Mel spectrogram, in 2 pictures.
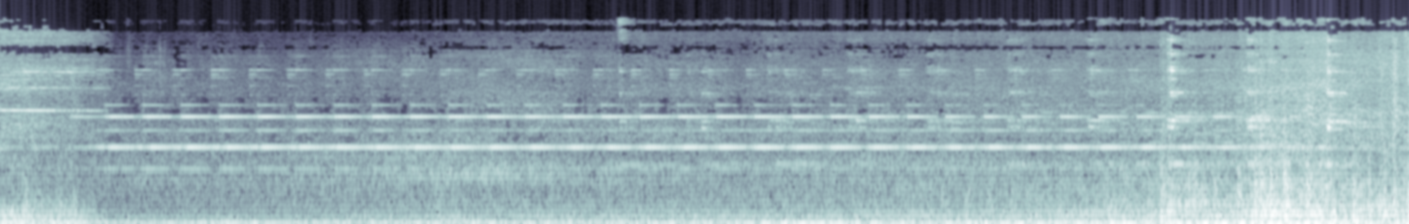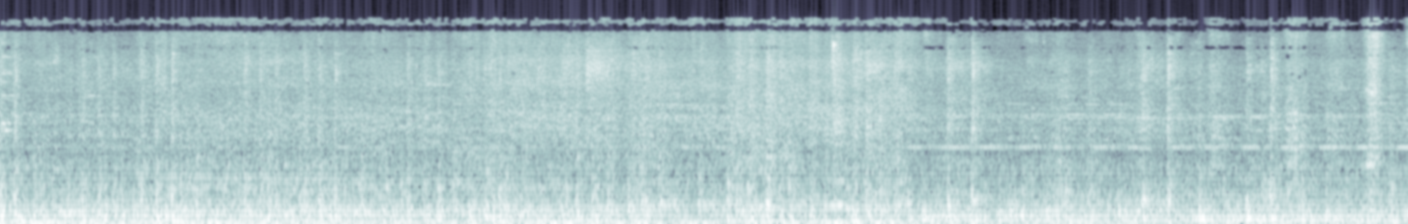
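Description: Freight train with diesel locomotives approaching and passing close by, the sound growing steadily louder. Steady high tones ring out over the approach, the locomotives go by with a loud peak about twelve seconds in, and the freight cars follow with rattling clickety-clack over the rails.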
